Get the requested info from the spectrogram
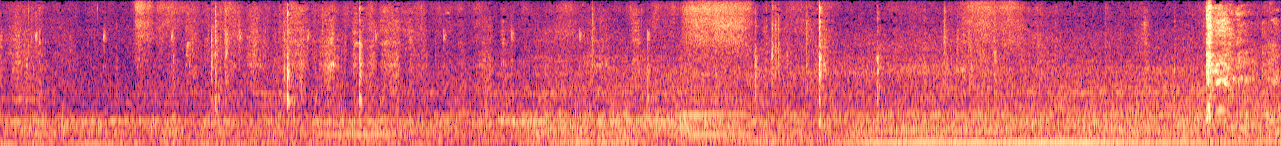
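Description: Van engine and road noise heard from inside the cabin: a steady low hum that rises in pitch and grows louder from about halfway through as the van speeds up.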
